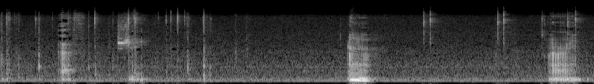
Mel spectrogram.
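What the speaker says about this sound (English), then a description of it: "I'm going to type an A, B, C, D, E, F, G." A computer keyboard being typed on as letters are entered one after another in a font-creation tutorial, sparse close clicks and keystrokes at uneven intervals with occasional louder taps.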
